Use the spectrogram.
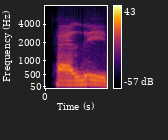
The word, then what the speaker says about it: Palais: The Petit Pal- Palais. Palais, that's how they say it.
